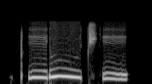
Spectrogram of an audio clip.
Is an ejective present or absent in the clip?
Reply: present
